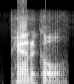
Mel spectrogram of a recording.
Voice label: "panicle", American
